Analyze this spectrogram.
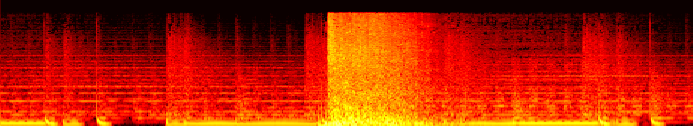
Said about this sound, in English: The hydroplane takes a ramp leading to what appears to be a metal grating, shattering the ceiling and emerging at the main hall of the Senate,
